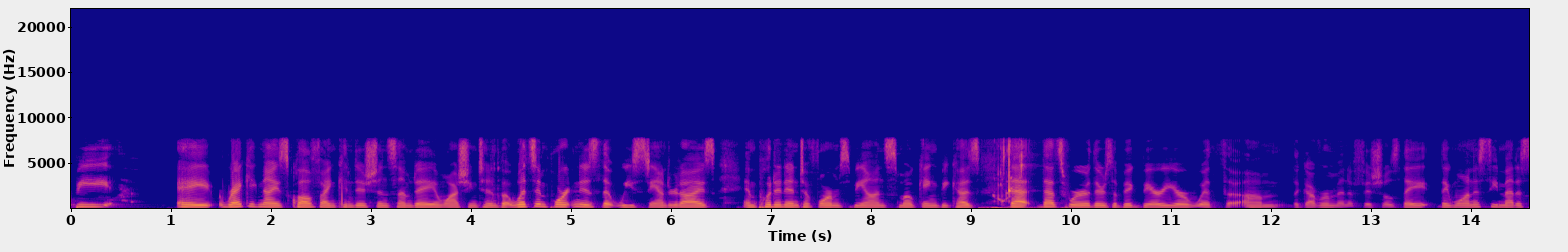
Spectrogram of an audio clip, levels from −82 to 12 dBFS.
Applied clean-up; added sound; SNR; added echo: classical method log-MMSE.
